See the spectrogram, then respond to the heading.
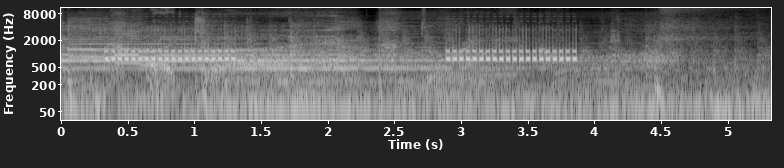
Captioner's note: rock music; phone rings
